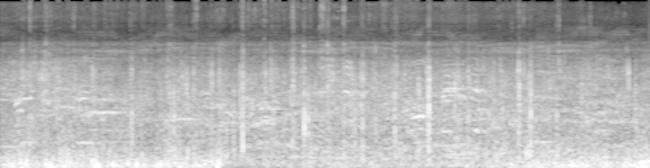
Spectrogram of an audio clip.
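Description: Indistinct chatter of many children walking in a line, with scattered footsteps on dry ground and a low rumble of wind on the microphone.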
